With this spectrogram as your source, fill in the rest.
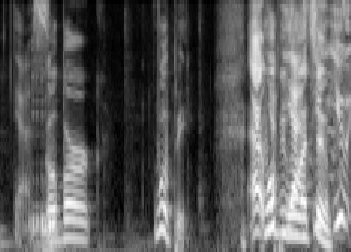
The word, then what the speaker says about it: Goldberg: It's not Goldborg. Goldberg? Yes. Goldberg. Whoopi. Whoopi won too. You easily could have just She was said the other Whoopi. one, Whoopi. We know Goldberg.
